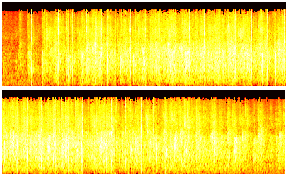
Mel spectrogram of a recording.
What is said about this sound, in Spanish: Agradezco a todos ustedes el aplauso en homenaje a la señora Elsa Stamatopoulos.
